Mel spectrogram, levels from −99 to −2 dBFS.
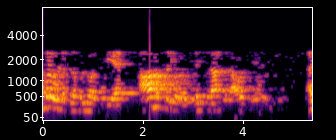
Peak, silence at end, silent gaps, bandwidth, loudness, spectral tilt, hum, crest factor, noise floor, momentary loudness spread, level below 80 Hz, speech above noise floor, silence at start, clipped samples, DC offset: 0 dBFS; 0 s; none; 5.8 kHz; -19 LUFS; -7 dB/octave; none; 20 dB; -63 dBFS; 16 LU; -78 dBFS; 44 dB; 0 s; under 0.1%; under 0.1%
